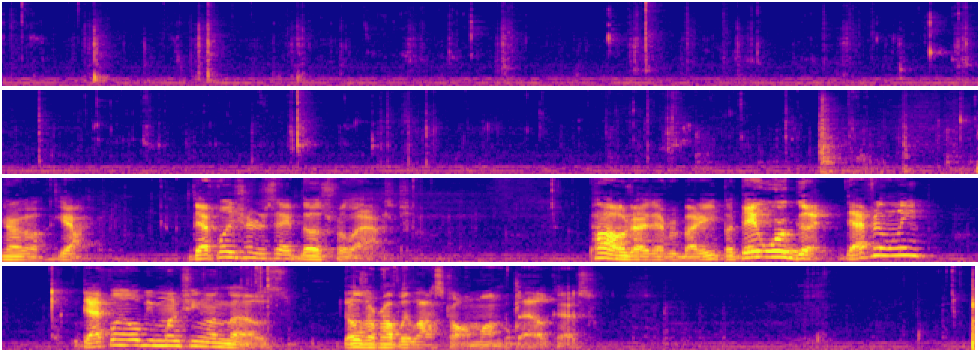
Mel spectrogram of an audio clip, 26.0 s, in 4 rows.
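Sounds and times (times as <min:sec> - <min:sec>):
hard candy crunching: 0:00.0 - 0:11.9
steady low hum: 0:00.0 - 0:26.0.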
